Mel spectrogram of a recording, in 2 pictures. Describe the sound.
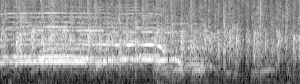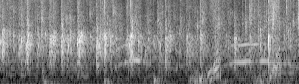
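Loud audience applause and cheering welcome the directors and stars of Captain America: The Winter Soldier, a dense, sustained wash of clapping with whistles and shouts standing out early, easing slightly but continuing throughout.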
